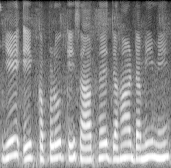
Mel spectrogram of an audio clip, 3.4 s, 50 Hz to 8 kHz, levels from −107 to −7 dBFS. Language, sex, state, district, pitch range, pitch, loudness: Hindi, female, Madhya Pradesh, Katni, 215-245 Hz, 230 Hz, -10 LUFS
